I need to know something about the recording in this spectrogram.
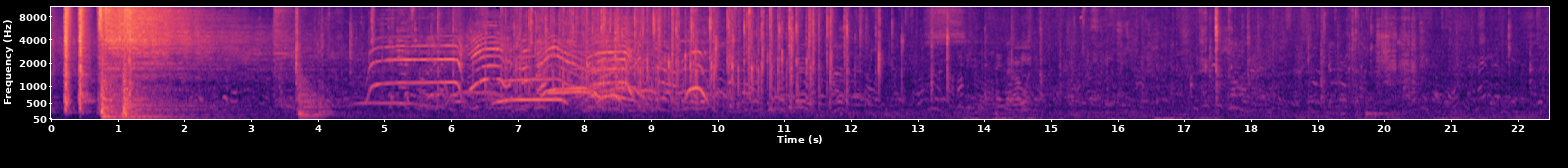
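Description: Snare drums tap out quick rhythms outdoors.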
